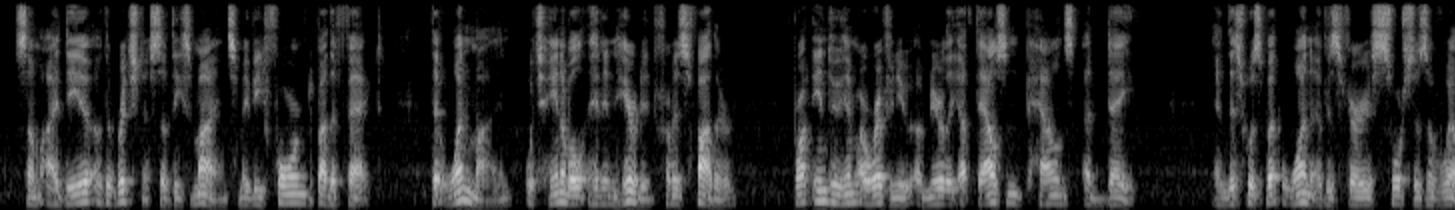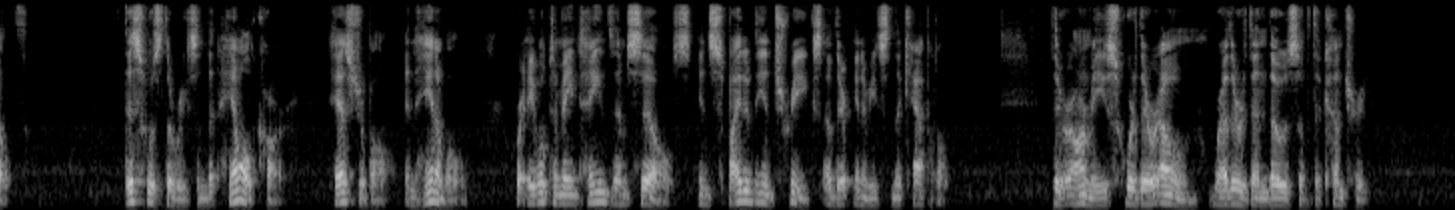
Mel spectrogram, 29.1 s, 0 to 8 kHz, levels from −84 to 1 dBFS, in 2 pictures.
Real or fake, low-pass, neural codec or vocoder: real; 7.2 kHz; none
